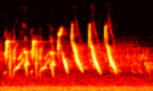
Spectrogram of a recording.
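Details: European goldfinch: brief burst of song with buzzy, liquid twitters followed by three loud, clear downward-slurred notes in quick succession, then fading to quiet.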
